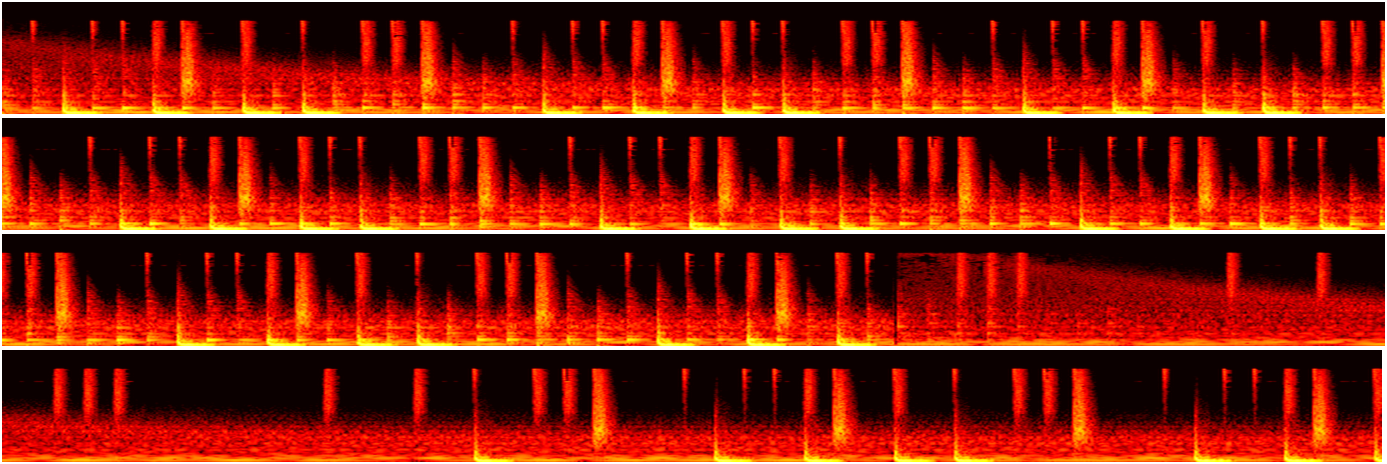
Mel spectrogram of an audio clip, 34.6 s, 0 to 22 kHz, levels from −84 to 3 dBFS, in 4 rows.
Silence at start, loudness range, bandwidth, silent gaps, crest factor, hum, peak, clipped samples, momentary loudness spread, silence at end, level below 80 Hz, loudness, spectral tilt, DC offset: 0 s; 10 LU; 11.5 kHz; none; 16 dB; none; -4 dBFS; under 0.1%; 13 LU; 0 s; -22 dBFS; -22 LUFS; -5 dB/octave; under 0.1%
